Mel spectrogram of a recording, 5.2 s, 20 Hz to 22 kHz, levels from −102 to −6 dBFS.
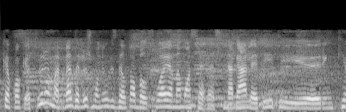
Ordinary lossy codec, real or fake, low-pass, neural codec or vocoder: MP3, 48 kbps; real; 7.2 kHz; none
